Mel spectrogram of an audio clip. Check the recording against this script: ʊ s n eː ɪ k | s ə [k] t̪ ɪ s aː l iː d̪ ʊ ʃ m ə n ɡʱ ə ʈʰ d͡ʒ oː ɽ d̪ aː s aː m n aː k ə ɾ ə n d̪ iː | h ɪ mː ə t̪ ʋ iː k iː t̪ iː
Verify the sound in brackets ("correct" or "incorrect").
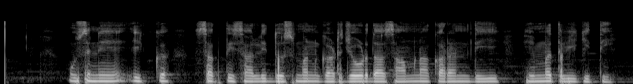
correct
